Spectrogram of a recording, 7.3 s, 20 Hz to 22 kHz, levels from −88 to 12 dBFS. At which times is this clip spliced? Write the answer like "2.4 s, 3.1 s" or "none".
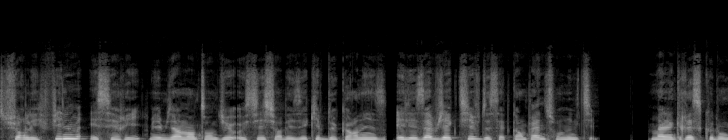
3.9 s, 6.3 s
